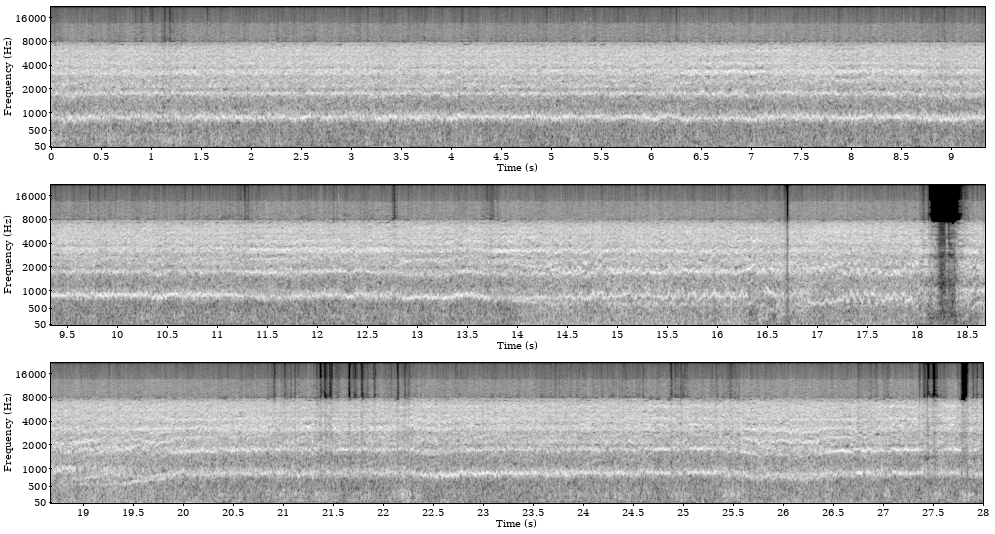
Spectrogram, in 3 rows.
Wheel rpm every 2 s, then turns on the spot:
230, 230, 230, 220, 230, 230, 220, 200, 130, 140, 230, 230, 230, 230.
none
